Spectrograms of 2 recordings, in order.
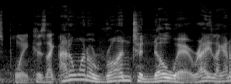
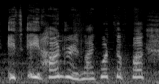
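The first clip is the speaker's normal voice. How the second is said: squeaky high mock woman's voice. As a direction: mimic her, pitched way up. Retold woman's angry reply.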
